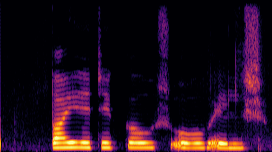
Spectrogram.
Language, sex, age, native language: Icelandic, male, 10, Icelandic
